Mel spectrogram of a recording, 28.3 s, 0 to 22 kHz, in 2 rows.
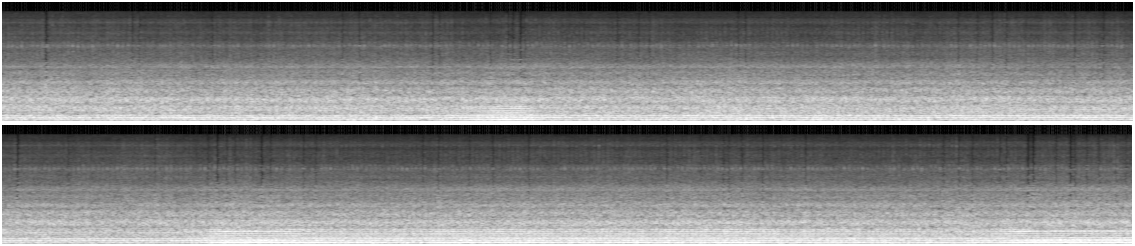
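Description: Comco Ikarus C22 ultralight's engine and propeller heard from inside the cockpit, running steadily at reduced power on the approach to a grass strip. The engine note grows louder briefly about six seconds in, again from about seventeen seconds on, and once more near the end.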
